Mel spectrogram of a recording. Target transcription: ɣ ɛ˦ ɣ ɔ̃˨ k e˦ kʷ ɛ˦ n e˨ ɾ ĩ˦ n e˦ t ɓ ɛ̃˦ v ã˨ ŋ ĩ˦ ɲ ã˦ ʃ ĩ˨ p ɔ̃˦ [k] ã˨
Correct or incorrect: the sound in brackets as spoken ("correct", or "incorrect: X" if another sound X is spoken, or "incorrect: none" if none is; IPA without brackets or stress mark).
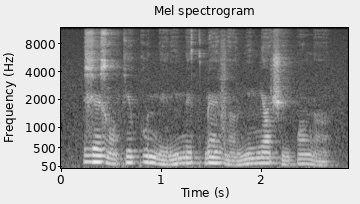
incorrect: ŋ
